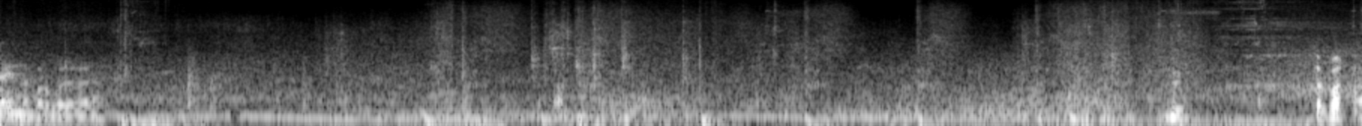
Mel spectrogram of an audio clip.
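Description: A car engine hums and revs, rising and falling in pitch.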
